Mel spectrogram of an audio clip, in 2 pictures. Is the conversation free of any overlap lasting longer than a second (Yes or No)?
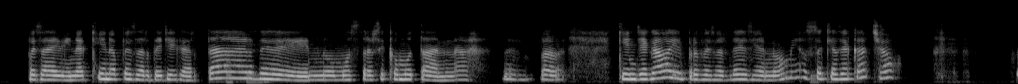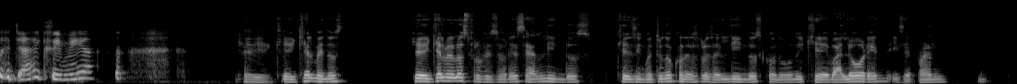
Yes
